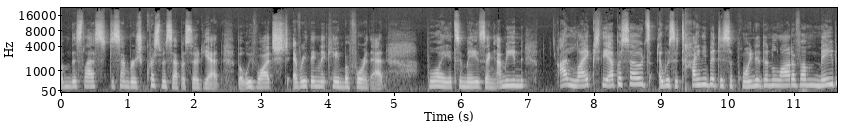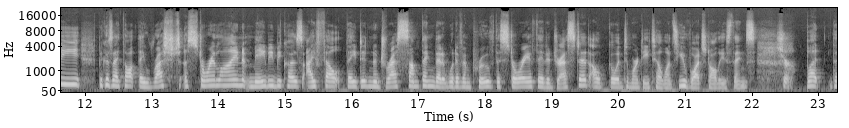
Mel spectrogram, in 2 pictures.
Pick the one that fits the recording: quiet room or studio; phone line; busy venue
quiet room or studio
